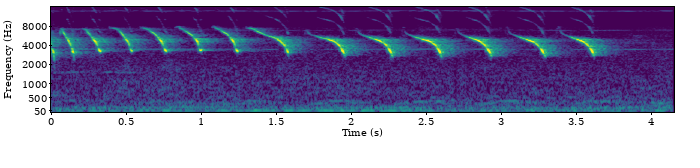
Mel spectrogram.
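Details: Canary song used for training birds to sing louder and longer: a steady run of about eleven bright, descending swept notes, roughly three per second, fading at the end.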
